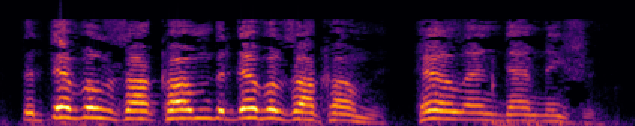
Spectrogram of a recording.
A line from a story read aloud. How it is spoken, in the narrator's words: Another one, Volney, cried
